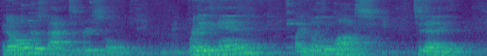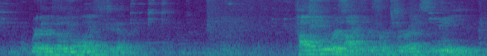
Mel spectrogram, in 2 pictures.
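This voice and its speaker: A middle-aged man delivers a father of the bride speech in a halting, emphatic public manner. His voice sits slightly high for a man. It comes through a very echoey hall with clear background noise. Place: large reverberant wedding reception room. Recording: echoey noisy hall, distant microphone.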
